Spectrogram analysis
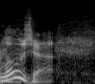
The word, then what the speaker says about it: Loggia: All right, you're going to have to help me with this next name. Robert Loggia. Yeah, it's spelled L as in look. It's Robert Loggia.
